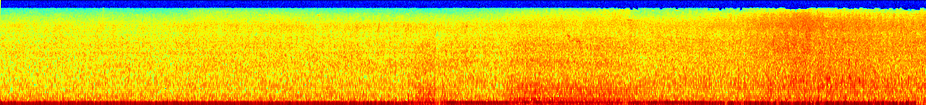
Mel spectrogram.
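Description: A car engine hums steadily, its pitch shifting as the car speeds up and slows down.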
